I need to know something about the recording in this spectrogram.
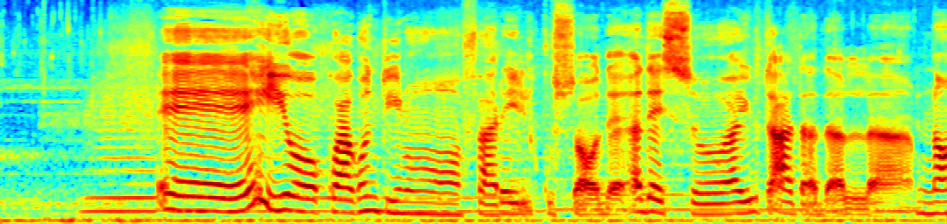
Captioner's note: speaks in foreign language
